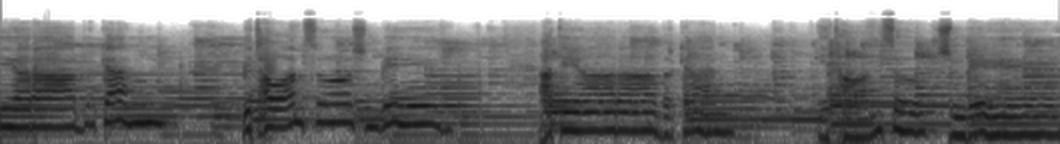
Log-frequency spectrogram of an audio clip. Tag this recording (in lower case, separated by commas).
music, blues, singing, guitar, musical instrument, bowed string instrument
